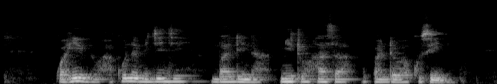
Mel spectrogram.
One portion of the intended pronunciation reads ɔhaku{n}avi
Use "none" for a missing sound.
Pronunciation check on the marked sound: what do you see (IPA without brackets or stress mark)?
n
